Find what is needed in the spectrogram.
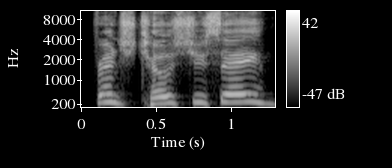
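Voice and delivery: high, theatrical "French toast, you say?"; mock posh inquiry. Teasing her own food craving, a high theatrical quip. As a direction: toy with the words like a dandy. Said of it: "I'm like".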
